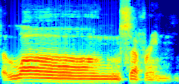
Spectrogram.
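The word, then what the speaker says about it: long-suffering: Still remember dear brother Dick Gorgas speaking on this, and he said, we don't pronounce that very well. That should be pronounced long suffering.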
